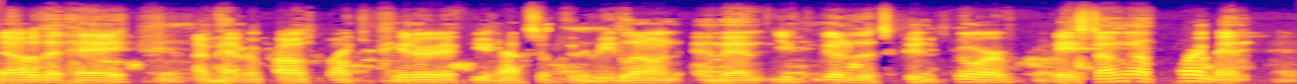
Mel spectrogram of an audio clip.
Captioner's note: technical glitch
